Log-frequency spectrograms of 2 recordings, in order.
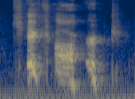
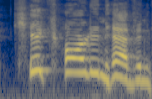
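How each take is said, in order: First: "Kick hard." breathed in a whisper; whispered echo. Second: Said in the usual way. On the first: Shown as a demonstration.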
